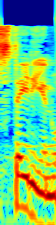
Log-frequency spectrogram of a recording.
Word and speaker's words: stadion: It almost sounds like the word stadium, but it's stadion with an N on the end.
